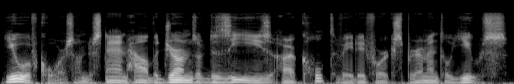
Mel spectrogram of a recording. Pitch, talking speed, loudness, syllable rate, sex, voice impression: 85 Hz, 165 wpm, -20 LUFS, 5.6 syllables/s, male, masculine, adult-like, slightly thick, slightly refreshing, slightly unique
